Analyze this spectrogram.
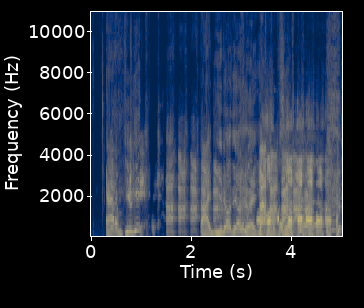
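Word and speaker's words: Adam Fugitt: I'm excited this old man that's how you pronounce his last name Adam fugit you know the other way hey trust me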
